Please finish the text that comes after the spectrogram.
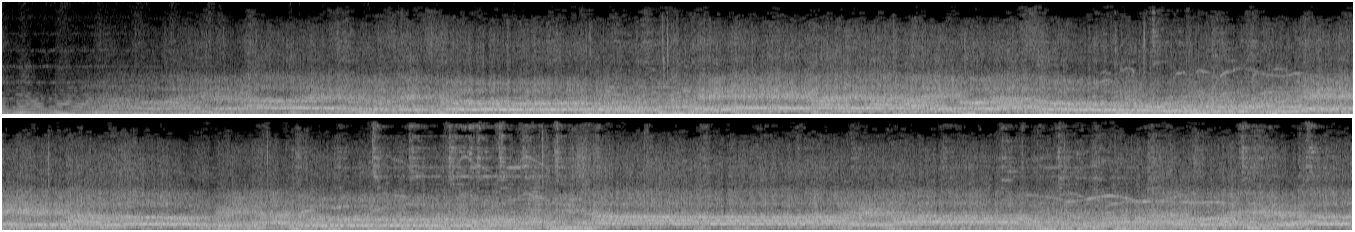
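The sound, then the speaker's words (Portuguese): A large stadium crowd of football fans from two rival sets of supporters, among the most traditional in the world, chants loudly and continuously, with rhythmic, repeating sung phrases and surging cheers filling the space, steady and dense throughout. “não há nada melhor para começar um podcast sobre futebol que ouvir duas das torcidas mais tradicionais do mundo.”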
